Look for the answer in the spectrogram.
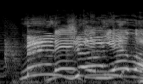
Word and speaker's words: Manganiello: Manganiello.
